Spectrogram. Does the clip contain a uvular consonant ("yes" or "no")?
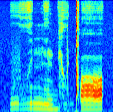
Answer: no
